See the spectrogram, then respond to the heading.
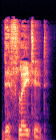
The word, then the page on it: deflated: American English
